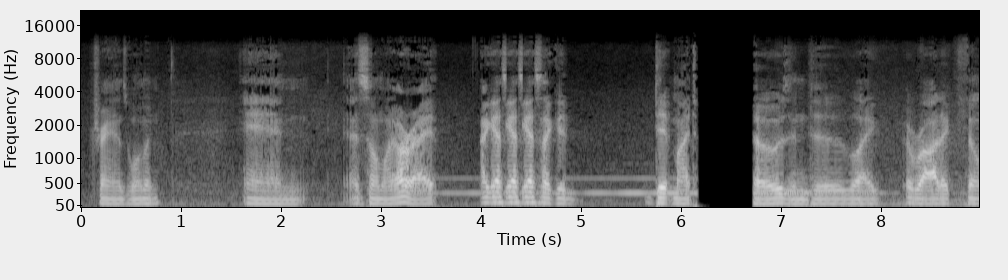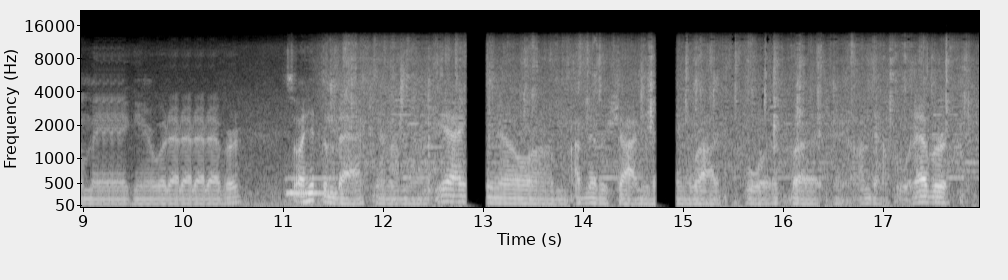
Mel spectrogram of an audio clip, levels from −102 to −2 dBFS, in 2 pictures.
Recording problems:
garbled, watery; slightly
rain or running water; loud; throughout; 3 dB below the speech
uneven, jittery; strongly; from 1.5 to 14 s
audio stuttering; at 4 s, at 9 s and at 10 s
audio cutting out; at 6 s for 0.5 s, at 13 s and at 15 s

